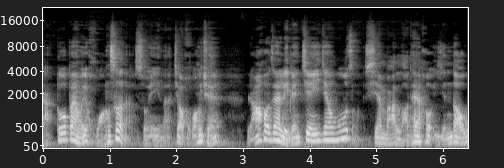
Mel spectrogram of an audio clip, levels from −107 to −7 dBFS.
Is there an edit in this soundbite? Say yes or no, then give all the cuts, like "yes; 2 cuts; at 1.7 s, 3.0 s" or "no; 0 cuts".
no; 0 cuts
